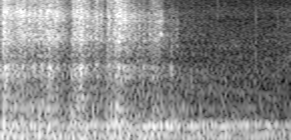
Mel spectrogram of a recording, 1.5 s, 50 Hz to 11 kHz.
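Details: Audi A6 3.0T with test pipes, downpipes and a Motorsport crackle tune, heard from inside the car before fitting the Gibson muffler. Sharp gunshot-like pops crackle through the exhaust as the revs drop, alongside the loud rasp.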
